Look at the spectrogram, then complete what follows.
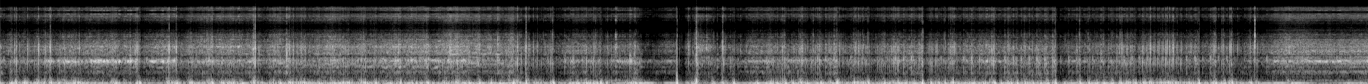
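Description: Homemade radio-controlled tracked vehicle driving, its drive and tracks running with a continuous rumble, rattle and whine carried through the metal body. The noise dips briefly about halfway through.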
